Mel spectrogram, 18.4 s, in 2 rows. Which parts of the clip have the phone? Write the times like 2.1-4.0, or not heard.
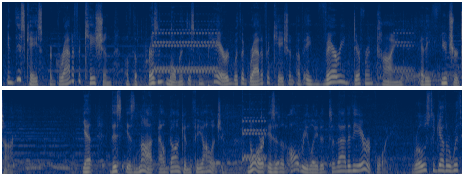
2.6-4.4, 7.7-8.3, 13.6-14.5.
